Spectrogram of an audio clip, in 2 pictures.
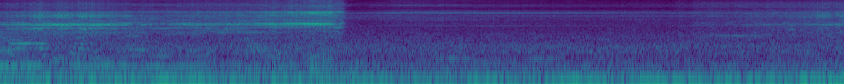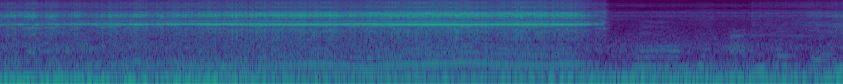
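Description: Electric nail file (e-file) with a metal bit filing a nail: a high-pitched whine with a grinding hiss. It stops after a couple of seconds, starts again about halfway through, louder, and cuts off near the end.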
